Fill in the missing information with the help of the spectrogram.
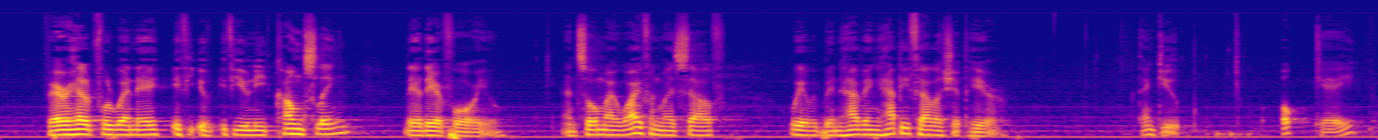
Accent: Jamaica; moved away; similar to the assembly that I grew up in Jamaica. I have been in fellowship here for at least 17 years.

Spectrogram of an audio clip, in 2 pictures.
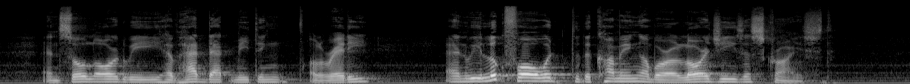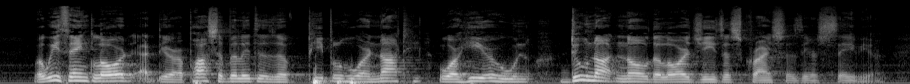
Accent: Jamaica; moved away; similar to the assembly that I grew up in Jamaica. I have been in fellowship here for at least 17 years.

